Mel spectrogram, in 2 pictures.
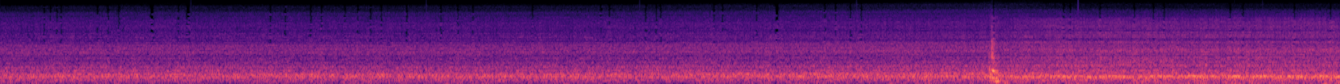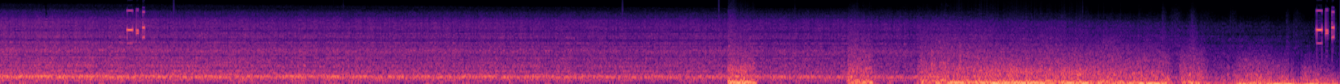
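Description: Wind rushes steadily past a glider cockpit.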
